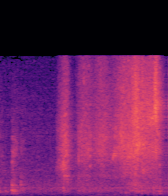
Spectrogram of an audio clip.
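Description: A vinyl record being slid out of its sleeve: a soft rubbing hiss that begins a little under a second in and grows louder toward the end.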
